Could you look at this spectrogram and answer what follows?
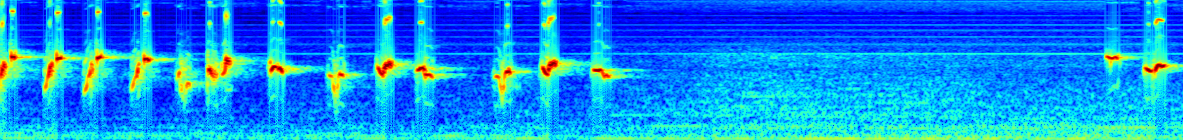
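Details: Champion yellow-vented bulbul tutor song: a fast run of rich, falling whistled notes for about three seconds, then near silence with low hum, before two more bright notes at the end.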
